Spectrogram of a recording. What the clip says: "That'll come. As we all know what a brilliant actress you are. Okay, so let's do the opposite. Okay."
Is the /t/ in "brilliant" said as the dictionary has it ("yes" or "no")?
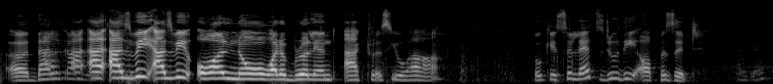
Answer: yes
